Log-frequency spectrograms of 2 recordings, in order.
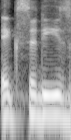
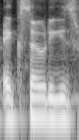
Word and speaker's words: Ixodes: symptom of starry but it is excities or ixodes whichever way you prefer to pronounce it they're both correct and brain bug of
